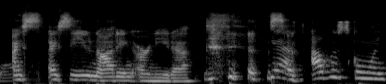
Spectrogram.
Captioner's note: laughs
